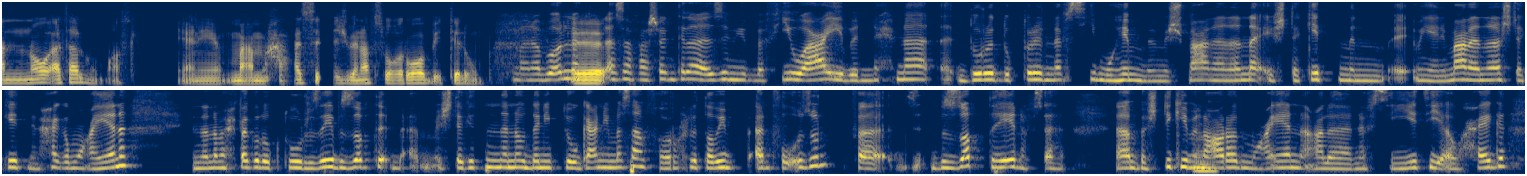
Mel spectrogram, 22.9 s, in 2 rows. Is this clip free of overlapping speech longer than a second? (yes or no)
yes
